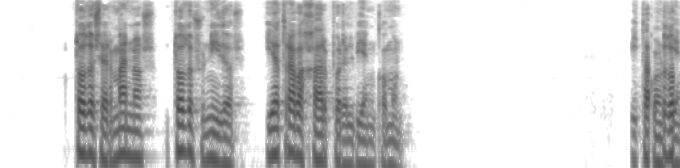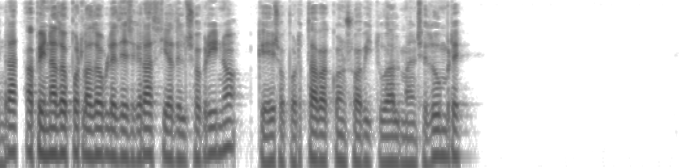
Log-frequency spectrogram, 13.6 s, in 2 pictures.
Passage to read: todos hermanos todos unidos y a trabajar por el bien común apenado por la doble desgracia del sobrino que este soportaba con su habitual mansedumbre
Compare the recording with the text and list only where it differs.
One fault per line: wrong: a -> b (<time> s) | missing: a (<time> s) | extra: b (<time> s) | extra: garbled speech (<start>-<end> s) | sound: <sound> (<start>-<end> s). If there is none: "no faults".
extra: garbled speech (6.3-7.0 s)
missing: este (9.5 s)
